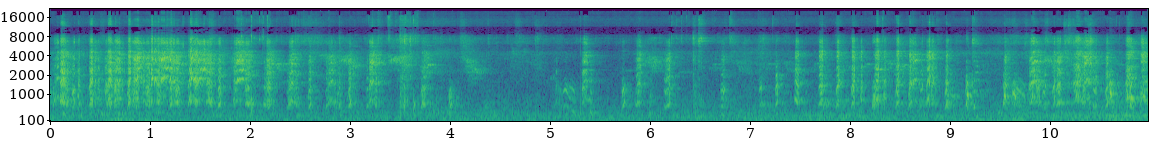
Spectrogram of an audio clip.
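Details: Chukar partridge of local stock, a young bird from the previous year, giving rapid clucking chuk notes that pause briefly around four seconds, then resume as a steady, quickening rattle.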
